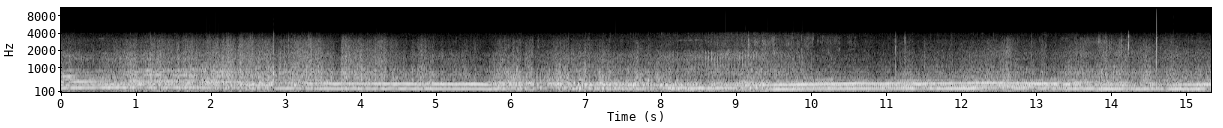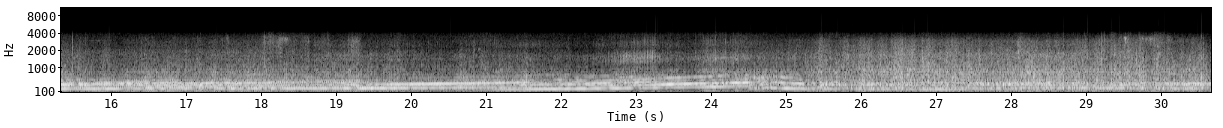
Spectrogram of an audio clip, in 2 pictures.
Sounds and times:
Outside, urban or manmade: 0.0s - 30.6s
Race car, auto racing: 0.0s - 30.6s.

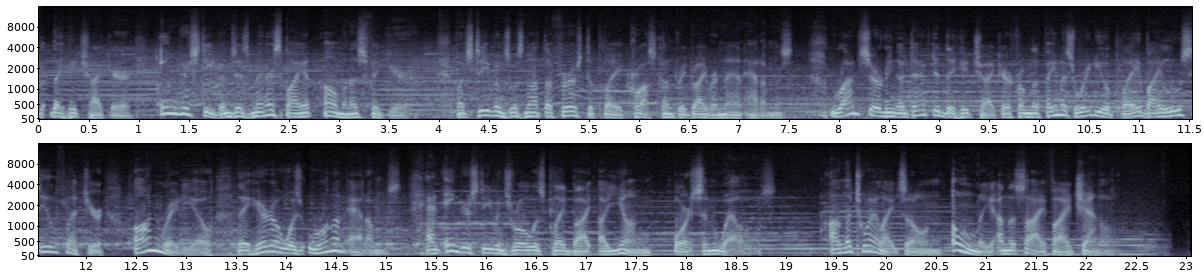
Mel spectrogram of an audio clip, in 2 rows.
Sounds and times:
Speech: 0.0s - 22.3s
Music: 0.0s - 23.0s.

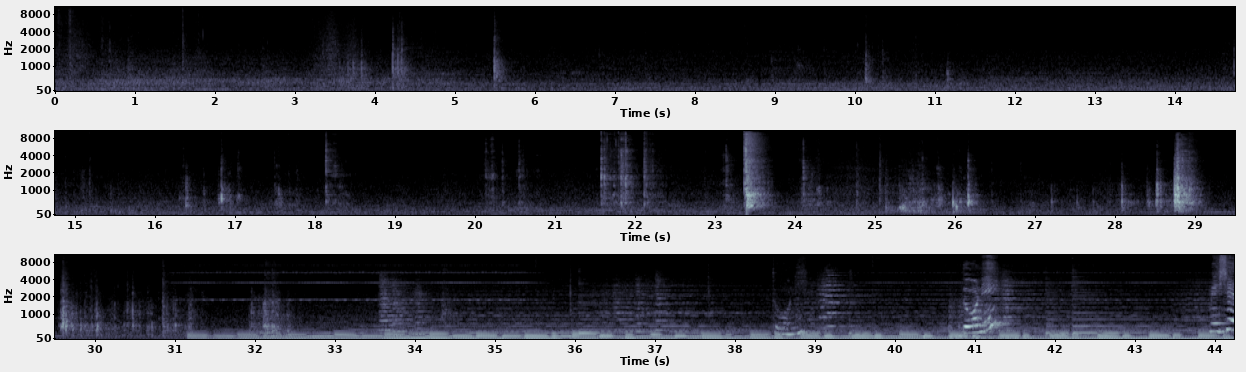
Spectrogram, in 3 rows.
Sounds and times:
Inside, small room: 0.0s - 44.2s.

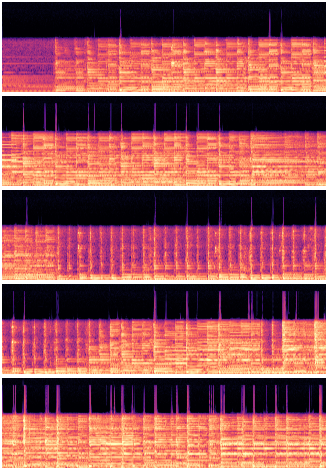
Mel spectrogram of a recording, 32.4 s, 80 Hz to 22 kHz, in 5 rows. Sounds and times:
Acoustic guitar: 0.0s - 32.4s
Strum: 0.0s - 32.4s.

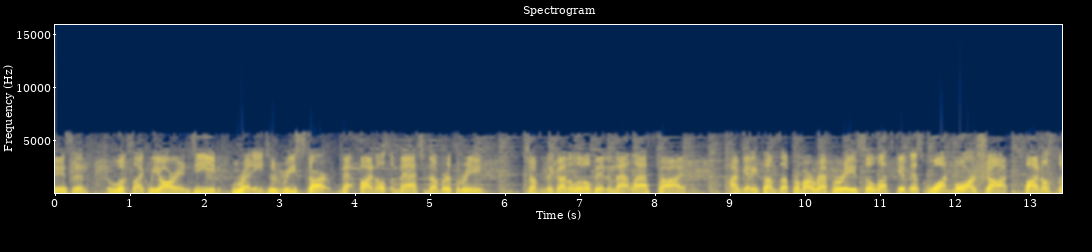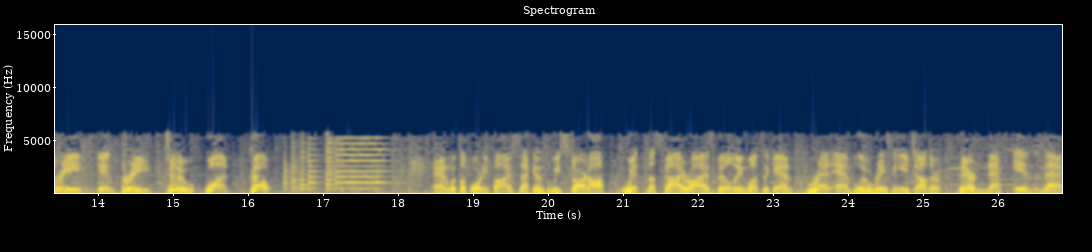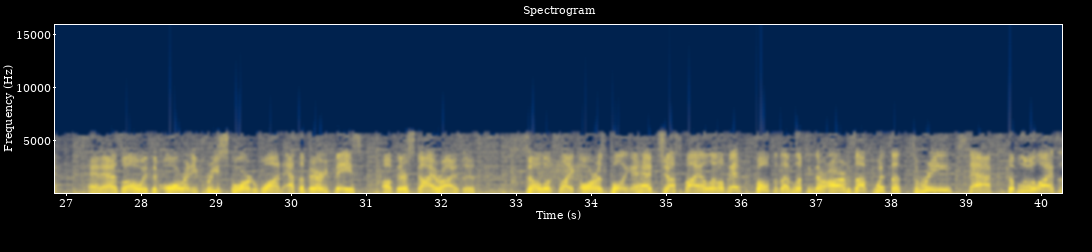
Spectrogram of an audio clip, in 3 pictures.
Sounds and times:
Speech: 0.0s - 5.7s, 6.3s - 8.4s, 9.0s - 16.4s, 18.4s - 32.5s, 33.1s - 40.2s.

